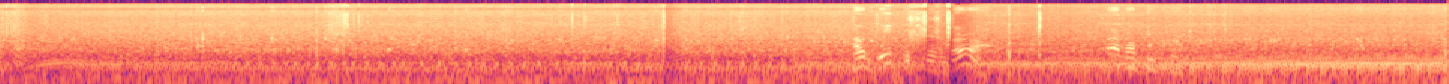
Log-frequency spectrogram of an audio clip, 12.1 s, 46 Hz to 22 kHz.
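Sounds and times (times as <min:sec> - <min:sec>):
soil scooped by hand: 0:00.0 - 0:03.8
outdoor rushing noise: 0:00.0 - 0:12.0.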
